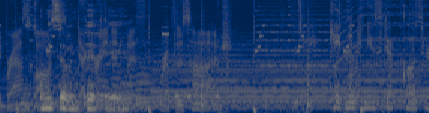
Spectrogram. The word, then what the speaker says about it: repoussage: Repoussage. There's no alternate pronunciations, just repoussage.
